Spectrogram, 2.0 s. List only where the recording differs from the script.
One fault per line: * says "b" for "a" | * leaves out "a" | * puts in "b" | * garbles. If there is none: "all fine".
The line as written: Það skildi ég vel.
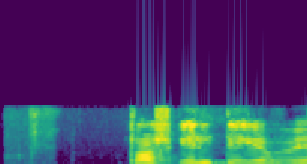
all fine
